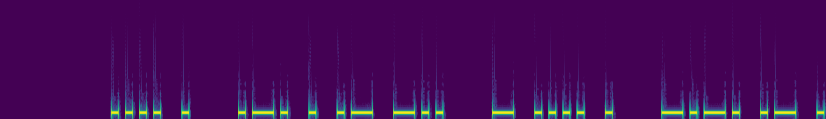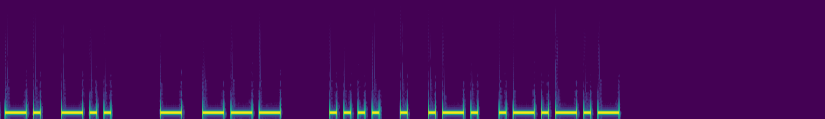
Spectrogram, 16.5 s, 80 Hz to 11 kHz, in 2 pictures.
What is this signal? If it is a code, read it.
Morse code, heard as a keyed tone, about 17 wpm, 700 Hz. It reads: HE READ THE CARD TO HER.
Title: Sentences from Top 600 Words 17wpm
